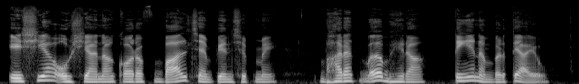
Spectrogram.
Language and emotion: Sindhi, neutral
